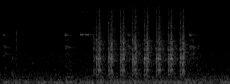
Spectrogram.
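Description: Olympus OM-D E-M10 Mark II shutter firing eight times in a quick, even burst, about ten clicks a second, from a single press of the button: Handheld Starlight mode capturing the eight frames it stacks into one photo.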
